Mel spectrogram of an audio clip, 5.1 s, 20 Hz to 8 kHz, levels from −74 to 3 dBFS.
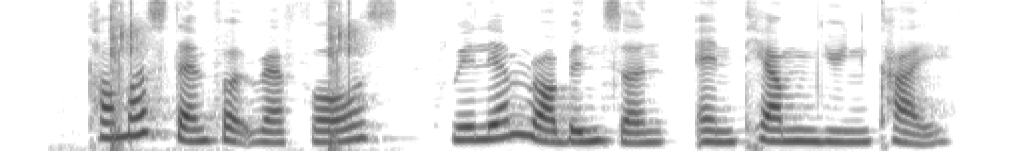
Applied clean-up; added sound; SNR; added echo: classical method Wiener filter.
